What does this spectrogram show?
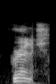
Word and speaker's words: Greenwich: I'm sorry, how do I pronounce it? Is it... Greenwich? Greenwich, thank you.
